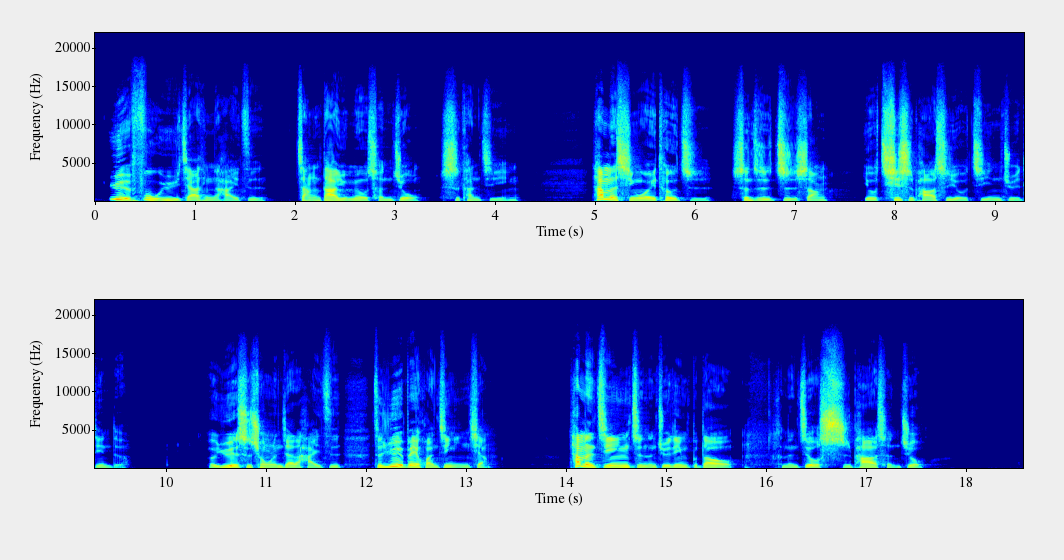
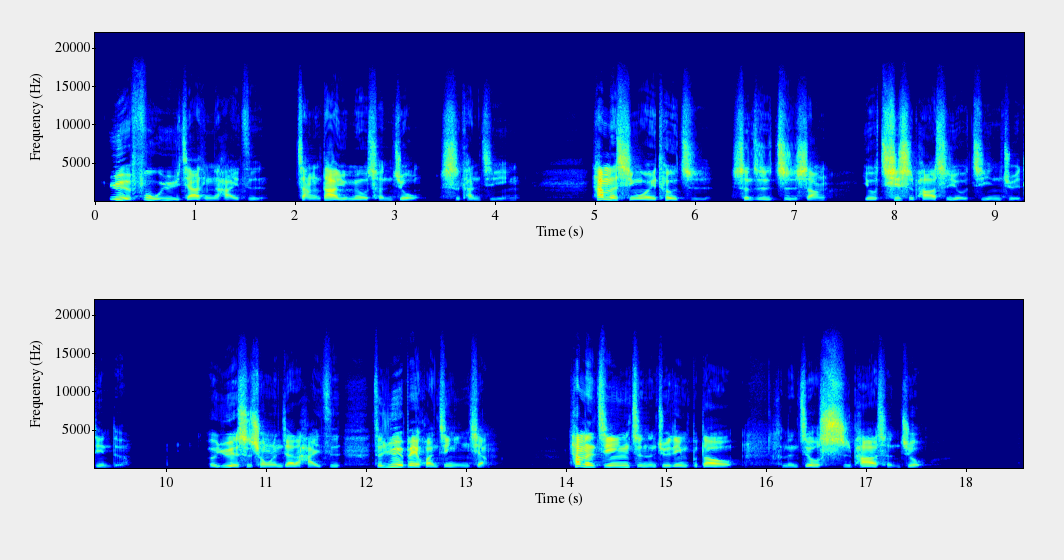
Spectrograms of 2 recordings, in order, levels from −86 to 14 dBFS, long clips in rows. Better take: first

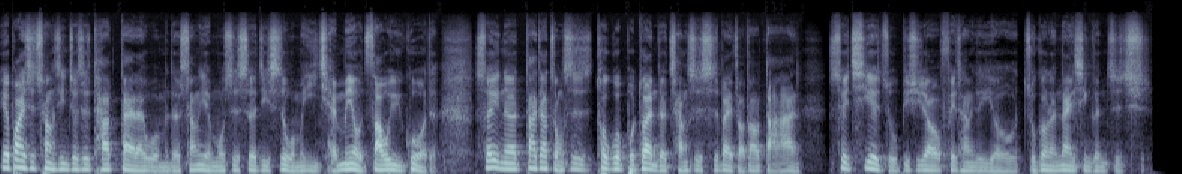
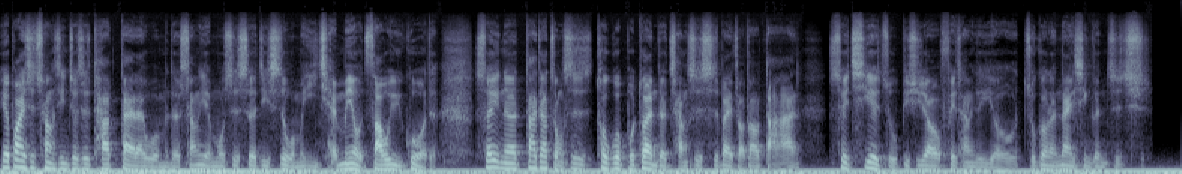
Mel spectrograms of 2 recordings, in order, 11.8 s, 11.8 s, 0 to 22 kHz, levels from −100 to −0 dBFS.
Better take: first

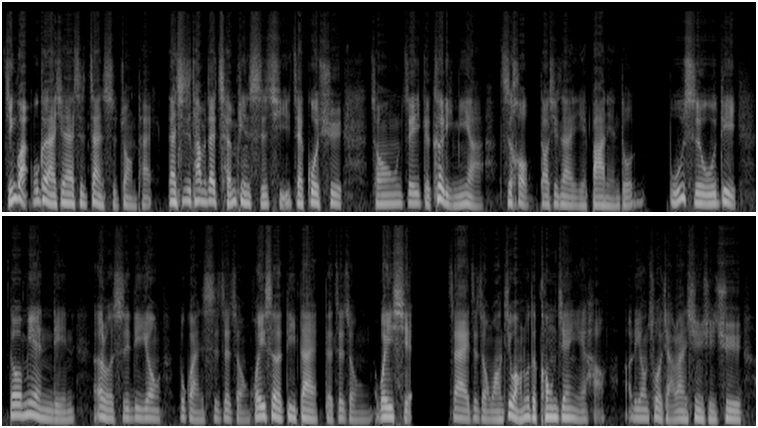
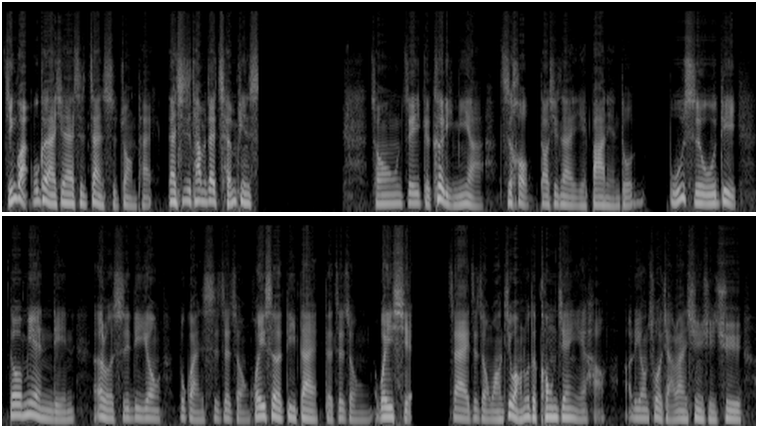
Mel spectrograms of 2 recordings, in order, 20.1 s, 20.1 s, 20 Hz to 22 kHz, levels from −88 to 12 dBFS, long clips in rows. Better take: first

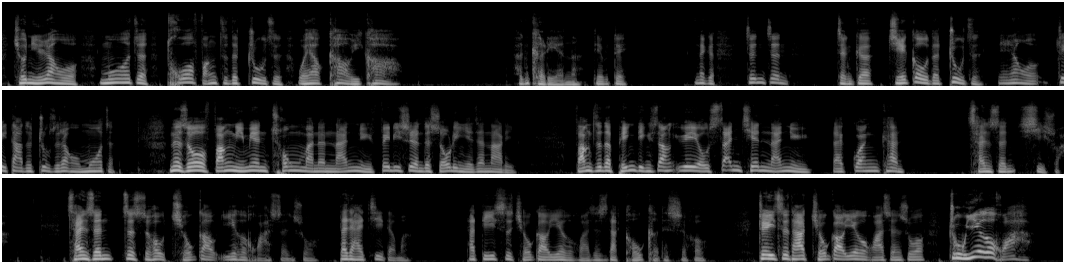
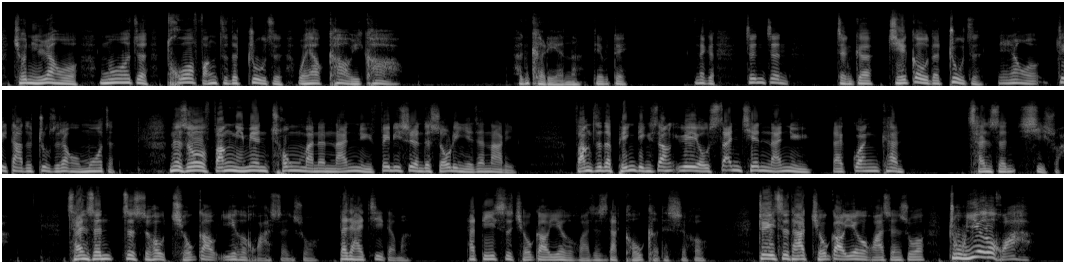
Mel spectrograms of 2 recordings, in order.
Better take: first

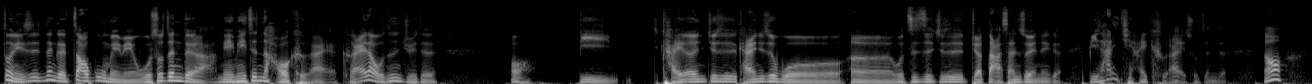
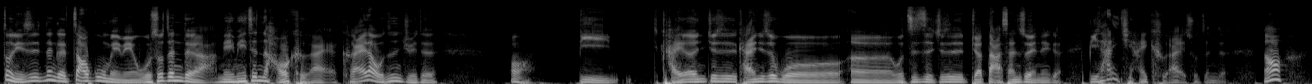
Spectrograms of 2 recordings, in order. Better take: first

